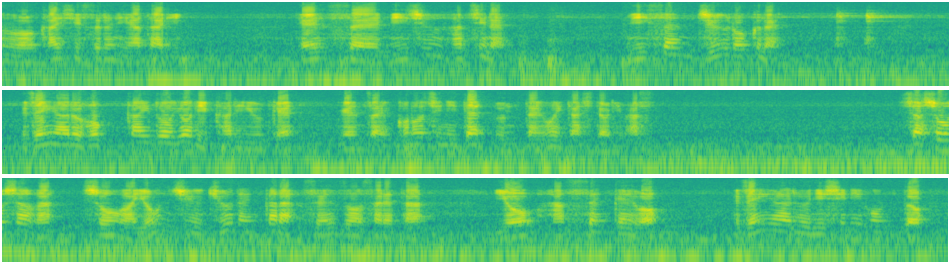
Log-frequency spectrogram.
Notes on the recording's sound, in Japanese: SL大樹 鬼怒川温泉への旅（車内編）。計5台のレコーダーで収録した音源をミックスした音源です。スピーカー越しのアナウンス音と車内・外の効果音の混ぜ合わせの妙をお楽しみください。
